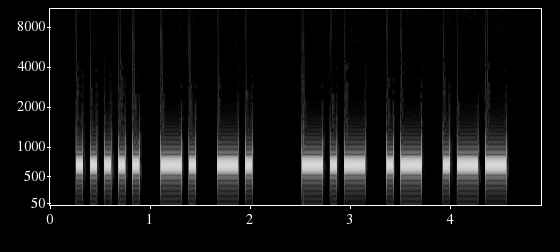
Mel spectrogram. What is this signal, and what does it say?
Morse code, heard as a keyed tone, about 17 wpm, 700 Hz. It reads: 5NN KAW
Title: Ontario QSO Party Exchange 17wpm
